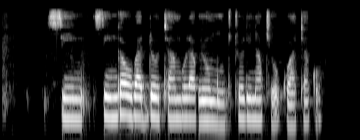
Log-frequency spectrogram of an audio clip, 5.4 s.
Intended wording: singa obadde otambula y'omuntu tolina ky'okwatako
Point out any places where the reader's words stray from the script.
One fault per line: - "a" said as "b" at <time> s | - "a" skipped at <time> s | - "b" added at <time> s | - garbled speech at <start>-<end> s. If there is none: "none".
none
